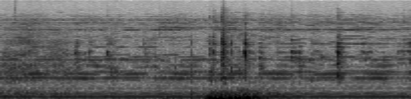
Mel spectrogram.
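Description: Faint handling noise from a gloved hand moving a capacitor inside a floodlight's metal wiring box: a few light clicks and a short rustle about two seconds in, over a faint steady low hum.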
